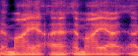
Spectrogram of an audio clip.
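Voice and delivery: ordinary talk, nothing marked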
